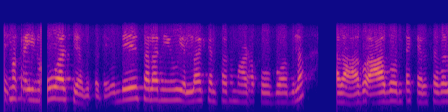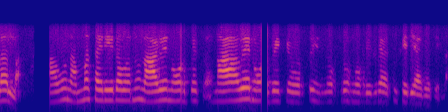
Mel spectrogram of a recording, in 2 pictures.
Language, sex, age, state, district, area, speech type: Kannada, female, 60+, Karnataka, Kodagu, rural, conversation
